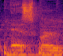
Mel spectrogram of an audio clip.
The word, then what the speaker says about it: Epser: out my other channel, Epser Badass 2. I spelled it wrong. It's really Esper, but it's spelled Epser, like E-P-S-E-R.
